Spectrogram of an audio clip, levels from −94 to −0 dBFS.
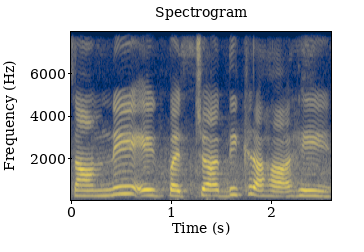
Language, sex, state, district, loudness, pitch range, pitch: Hindi, female, Madhya Pradesh, Dhar, -14 LUFS, 250-270 Hz, 255 Hz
